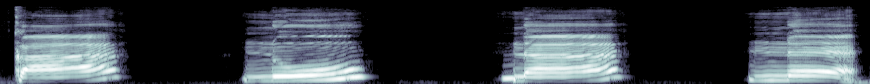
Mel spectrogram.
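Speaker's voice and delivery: each syllable held long and separate, vowels swooping up, last one dropping. Shown as a demonstration. Teacher sounding out a word for learners, syllable by syllable. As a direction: spell it out sound by sound with pauses. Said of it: "एक अक्षर का उच्चारण करना है".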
